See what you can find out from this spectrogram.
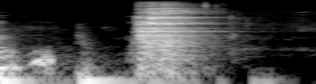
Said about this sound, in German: Das war die Katze. Ja, ich habe es gehört.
